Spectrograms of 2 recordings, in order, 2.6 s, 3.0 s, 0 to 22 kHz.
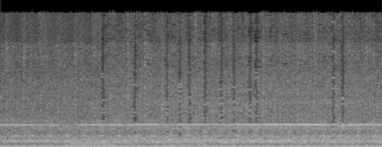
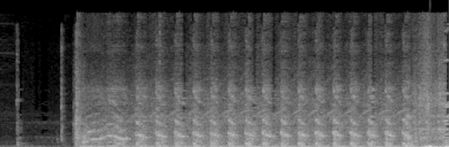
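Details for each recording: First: Warmed-up idle of a J-Series V6-swapped NA Miata: a thin, steady high whistle over a smooth idle. Air rushes past sharp edges under the intake manifold cover, left from the stock manifold's EGR "anthill". The cold-start idle air control sucking noise is gone; a new cover top is planned. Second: J-series V6 swapped NA Miata, aftermarket ECU needing extended crank to sync crank position: steady cranking over two seconds, then fires cleanly to even idle with good oil pressure; cold idle air control valve sucking noise; long crank then normal start.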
